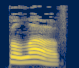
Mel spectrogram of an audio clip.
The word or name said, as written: belove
